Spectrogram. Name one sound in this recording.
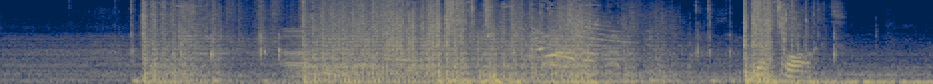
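Gunfire bursts loudly and rapidly.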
